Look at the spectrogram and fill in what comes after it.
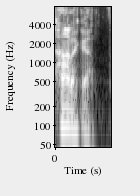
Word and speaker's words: Hanukkah: Hanukkah.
